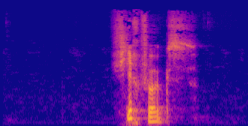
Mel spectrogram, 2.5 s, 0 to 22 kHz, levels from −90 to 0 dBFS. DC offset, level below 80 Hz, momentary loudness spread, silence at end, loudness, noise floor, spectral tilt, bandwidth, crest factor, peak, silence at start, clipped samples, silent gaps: under 0.1%; -58 dBFS; 18 LU; 0.55 s; -22 LUFS; -73 dBFS; -4 dB/octave; 16.5 kHz; 24 dB; -2 dBFS; 1.15 s; under 0.1%; none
